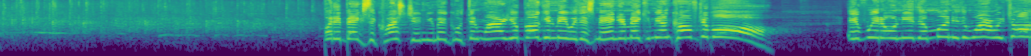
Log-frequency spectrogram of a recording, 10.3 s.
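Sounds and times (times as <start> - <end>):
crowd clapping: 0.0 - 3.7
speech: 3.3 - 7.8, 8.5 - 10.3.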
